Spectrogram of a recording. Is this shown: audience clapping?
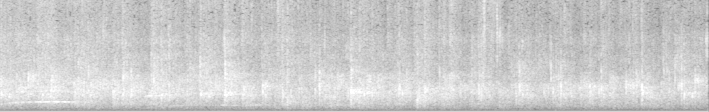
yes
